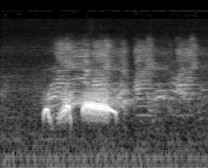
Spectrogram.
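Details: Female dove call to stimulate males: a short rising note, a second one, then a long, smooth, slightly descending coo, followed by fainter calls of other birds over a low hum.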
